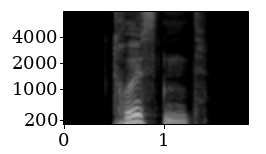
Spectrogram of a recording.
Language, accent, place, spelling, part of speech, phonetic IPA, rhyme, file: German, Germany, Berlin, tröstend, verb, [ˈtʁøːstn̩t], -øːstn̩t, De-tröstend.ogg
- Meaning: present participle of trösten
